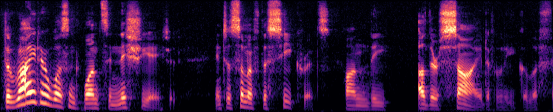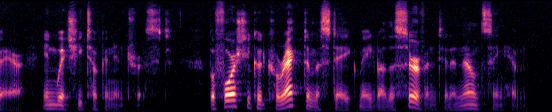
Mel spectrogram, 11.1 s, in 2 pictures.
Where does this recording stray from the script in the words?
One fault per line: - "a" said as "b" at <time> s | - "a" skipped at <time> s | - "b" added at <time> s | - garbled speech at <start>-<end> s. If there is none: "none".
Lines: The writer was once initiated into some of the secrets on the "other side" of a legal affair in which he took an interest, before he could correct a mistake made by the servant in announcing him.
- "was" said as "wasn't" at 0.5 s
- "he" said as "she" at 7.9 s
